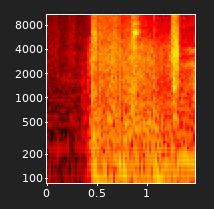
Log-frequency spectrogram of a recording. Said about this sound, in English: It's too loud, babe. I'm deaf. Okay? Turn down. My ears hurt, babe. The explosions and stuff.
